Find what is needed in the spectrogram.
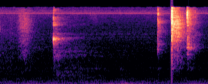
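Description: Small plastic clicks from a pen-style dry herb vaporizer being handled: a light click about half a second in, then a sharper quick double click near the end as its top cap is popped off.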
